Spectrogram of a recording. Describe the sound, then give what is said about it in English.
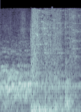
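A thrown brick smashes glass: a sudden loud crash of shattering glass bursts in after a steady background hum, followed by a bright spray of breaking shards and a second sharp crack. “What the? A brick?”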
